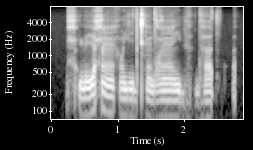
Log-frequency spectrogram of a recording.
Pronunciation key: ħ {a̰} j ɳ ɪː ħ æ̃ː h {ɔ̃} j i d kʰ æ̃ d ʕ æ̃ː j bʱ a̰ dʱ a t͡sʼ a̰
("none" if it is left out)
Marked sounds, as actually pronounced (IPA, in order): æ̰, ɔ̃

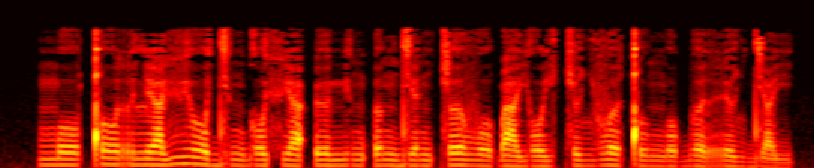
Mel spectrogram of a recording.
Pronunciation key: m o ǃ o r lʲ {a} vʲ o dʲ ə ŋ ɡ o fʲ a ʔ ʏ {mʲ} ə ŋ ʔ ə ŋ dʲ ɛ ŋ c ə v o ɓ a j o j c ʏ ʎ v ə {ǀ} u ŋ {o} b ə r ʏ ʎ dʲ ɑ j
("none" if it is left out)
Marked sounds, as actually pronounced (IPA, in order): a, mʲ, ǃ, o

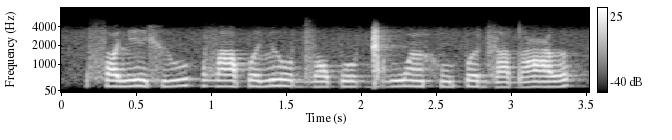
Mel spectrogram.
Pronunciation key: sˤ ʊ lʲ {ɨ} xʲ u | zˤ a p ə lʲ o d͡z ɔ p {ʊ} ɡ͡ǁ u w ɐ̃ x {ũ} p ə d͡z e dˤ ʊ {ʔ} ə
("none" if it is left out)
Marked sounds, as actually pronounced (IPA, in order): e, ʊ, ũ, ʕ

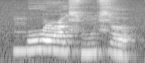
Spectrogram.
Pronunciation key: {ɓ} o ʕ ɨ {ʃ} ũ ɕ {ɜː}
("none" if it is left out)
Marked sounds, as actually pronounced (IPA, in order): m, ɕ, ɜ

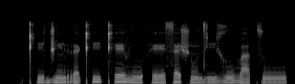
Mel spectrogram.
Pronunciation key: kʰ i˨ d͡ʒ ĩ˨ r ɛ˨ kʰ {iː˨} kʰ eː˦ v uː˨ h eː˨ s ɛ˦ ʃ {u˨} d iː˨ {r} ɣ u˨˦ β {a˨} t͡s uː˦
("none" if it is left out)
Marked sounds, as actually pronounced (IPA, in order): iː˦, ũ˨, none, a˨

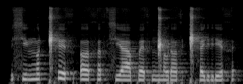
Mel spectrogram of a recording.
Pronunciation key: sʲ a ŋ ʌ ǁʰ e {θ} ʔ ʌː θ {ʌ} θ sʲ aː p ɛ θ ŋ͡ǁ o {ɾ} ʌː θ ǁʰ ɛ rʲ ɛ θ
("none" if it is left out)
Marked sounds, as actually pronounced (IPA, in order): θ, ʌ, ɾ

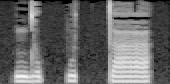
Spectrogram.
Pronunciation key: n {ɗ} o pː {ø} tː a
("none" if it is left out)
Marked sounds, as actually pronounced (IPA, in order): d, u

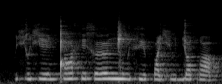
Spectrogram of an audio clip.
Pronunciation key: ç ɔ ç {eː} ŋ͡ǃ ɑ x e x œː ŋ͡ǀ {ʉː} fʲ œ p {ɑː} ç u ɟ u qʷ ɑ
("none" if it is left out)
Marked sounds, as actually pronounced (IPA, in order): eː, uː, ɑ

